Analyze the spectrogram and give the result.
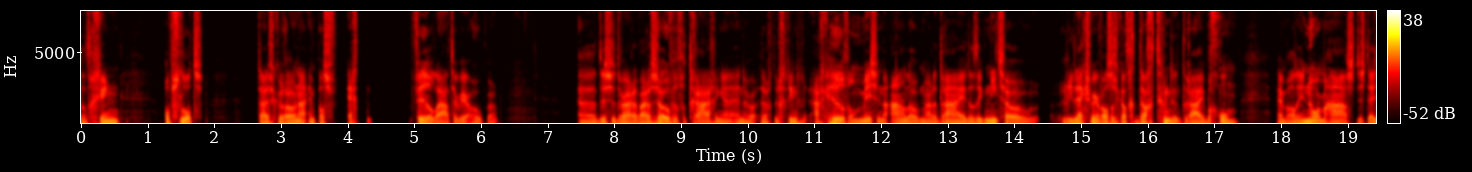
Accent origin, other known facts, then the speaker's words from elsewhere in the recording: Teteringen, North Brabant, Netherlands; moved away; Dat is in Teteringen, vlakbij Breda.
